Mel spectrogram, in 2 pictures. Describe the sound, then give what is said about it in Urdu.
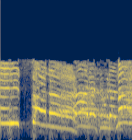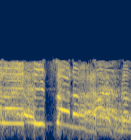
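A crowd shouts a religious slogan in unison, loud, sustained massed voices with a rough, bellowing edge. The calls break off in two short pauses, one early and one late, then resume. “جوش بہت ہے ان میں اور نعرہ بھی لگایا انہوں نے.”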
